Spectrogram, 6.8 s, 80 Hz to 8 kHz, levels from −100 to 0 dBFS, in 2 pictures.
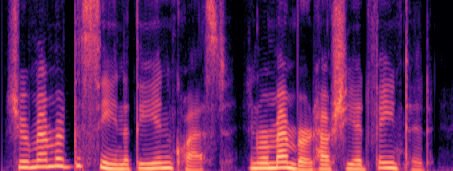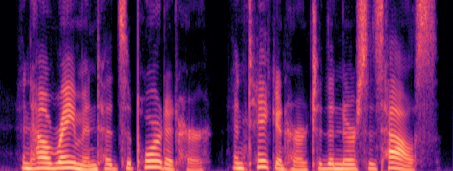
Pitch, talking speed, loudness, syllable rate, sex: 225 Hz, 230 wpm, -17 LUFS, 6.7 syllables/s, female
